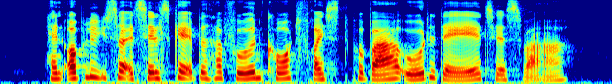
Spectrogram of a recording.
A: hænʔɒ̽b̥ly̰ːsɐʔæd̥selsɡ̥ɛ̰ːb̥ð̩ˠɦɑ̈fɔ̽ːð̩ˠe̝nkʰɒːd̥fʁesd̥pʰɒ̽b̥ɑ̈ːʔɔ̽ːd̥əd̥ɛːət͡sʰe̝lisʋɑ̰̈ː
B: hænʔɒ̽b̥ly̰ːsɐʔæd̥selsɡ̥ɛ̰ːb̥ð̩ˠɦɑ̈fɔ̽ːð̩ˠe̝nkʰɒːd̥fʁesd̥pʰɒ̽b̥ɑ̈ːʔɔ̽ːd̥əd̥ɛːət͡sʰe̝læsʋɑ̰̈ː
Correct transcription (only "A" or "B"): B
